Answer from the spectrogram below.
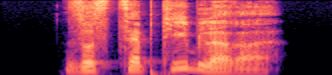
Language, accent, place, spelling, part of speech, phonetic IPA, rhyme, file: German, Germany, Berlin, suszeptiblere, adjective, [zʊst͡sɛpˈtiːbləʁə], -iːbləʁə, De-suszeptiblere.ogg
- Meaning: inflection of suszeptibel: 1. strong/mixed nominative/accusative feminine singular comparative degree 2. strong nominative/accusative plural comparative degree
